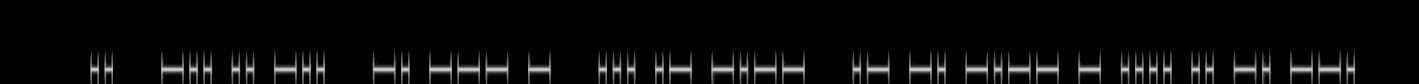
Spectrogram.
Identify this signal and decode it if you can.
Morse code, heard as a keyed tone, about 17 wpm, 700 Hz. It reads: I DID NOT SAY ANYTHING
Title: Sets of 5 Words Encore2 17wpm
